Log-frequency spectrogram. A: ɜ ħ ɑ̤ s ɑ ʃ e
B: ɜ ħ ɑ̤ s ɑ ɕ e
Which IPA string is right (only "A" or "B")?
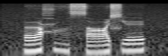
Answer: B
